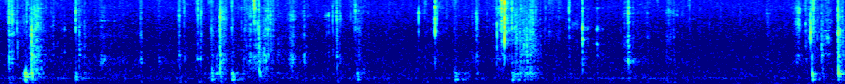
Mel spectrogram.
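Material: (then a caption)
Soap. A utility knife blade cuts and scrapes crumbly pieces off a solid, oval, palm-sized bar of marbled white and orange soap held in the fingers. Quiet, dry, crisp crunching and scraping sounds come in short, bright bursts, with a few louder cuts standing out over a soft background.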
